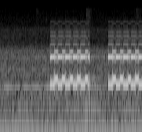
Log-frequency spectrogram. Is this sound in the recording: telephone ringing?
yes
